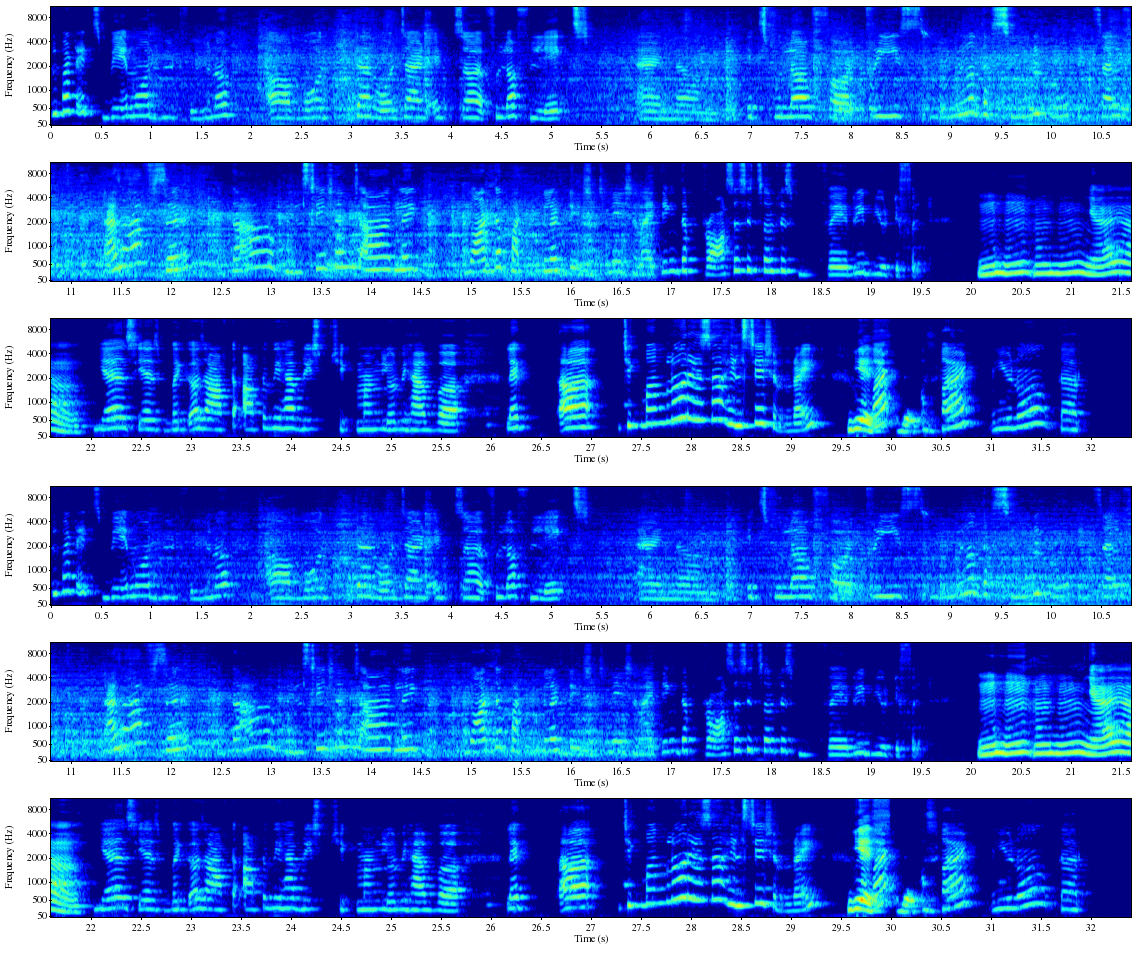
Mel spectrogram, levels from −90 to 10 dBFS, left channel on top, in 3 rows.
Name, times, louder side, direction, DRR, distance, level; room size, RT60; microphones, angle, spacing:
voice 1, 0.0-5.4 5.8-10.7 11.1-19.5 21.5-21.6 22.0-26.3 26.7-27.1 27.3-29.3 29.8-30.0 30.3-31.9, left 3 dB, 35° left, 1.2 m, -42 dB
sound 1, 0.8-16.8, left 3 dB, 80° left, 1.9 m, -50 dB
voice 2, 20.1-22.0 29.6-30.2, right 4 dB, 45° right, 0.6 m, -33 dB
11.0 x 9.5 x 3.7 m
head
